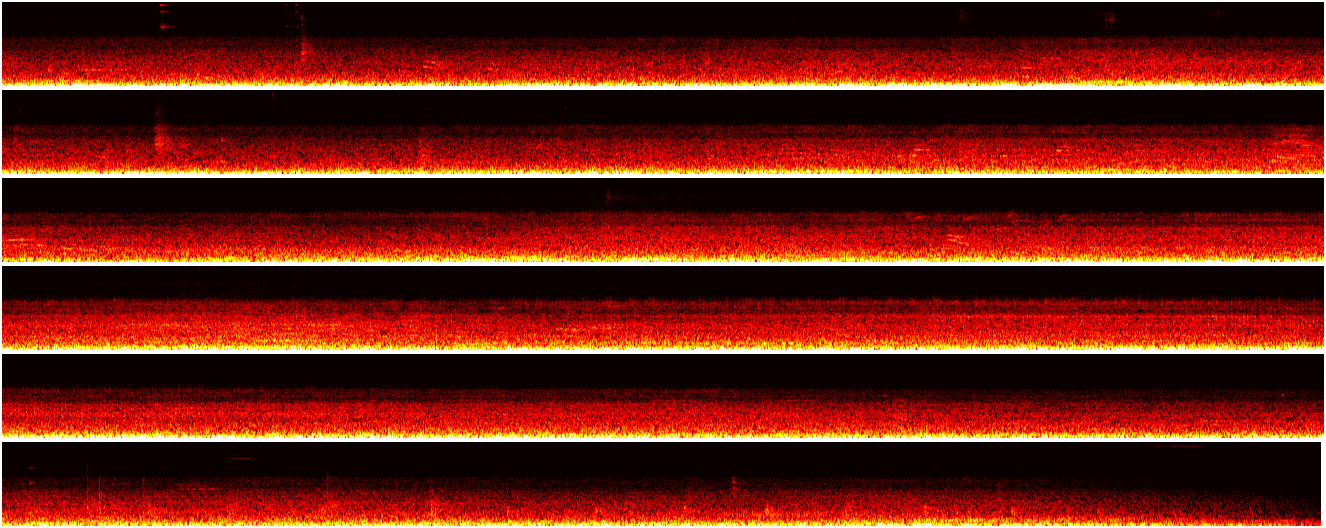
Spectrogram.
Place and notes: Sec., Ren’ai Rd., Da’an Dist., Taipei City - Walking on the road
Traffic Sound, Walking on the road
